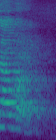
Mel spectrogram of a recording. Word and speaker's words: hour: So at the beginning of any word, if H and O comes together, H is silent. Then we will use articles also with exchange because the sound comes as a vowel. So what we will use always an honor, an hour, honest, an honest person.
